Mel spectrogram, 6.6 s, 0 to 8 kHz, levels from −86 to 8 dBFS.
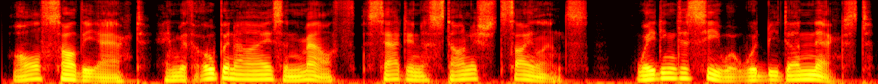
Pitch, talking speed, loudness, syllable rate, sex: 100 Hz, 200 wpm, -18 LUFS, 4.9 syllables/s, male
